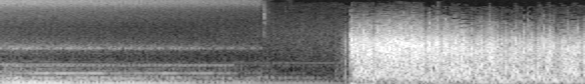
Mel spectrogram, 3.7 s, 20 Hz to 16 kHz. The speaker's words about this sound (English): Its explosion is 3,000 times more powerful than the bombs dropped on Japan during World War II, and sends a dust cloud 42 miles into the sky, so high it could be seen from space.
